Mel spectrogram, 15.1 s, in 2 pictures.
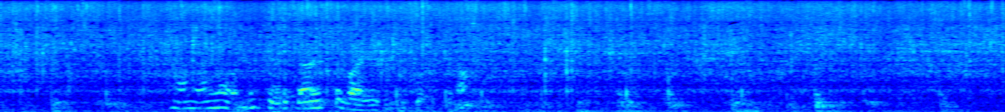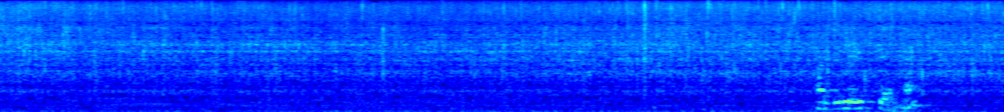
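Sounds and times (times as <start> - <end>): wooden spoon scraping a pan: 0.0 - 7.6
onion sizzling in oil: 0.0 - 15.0.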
